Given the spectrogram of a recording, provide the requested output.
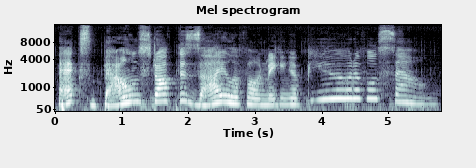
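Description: A woman reads aloud the picture book she wrote, very slowly and deliberately, her high, bright voice very animated and sing-song with plenty of exclamations for young children. Faint noise sits in the background.

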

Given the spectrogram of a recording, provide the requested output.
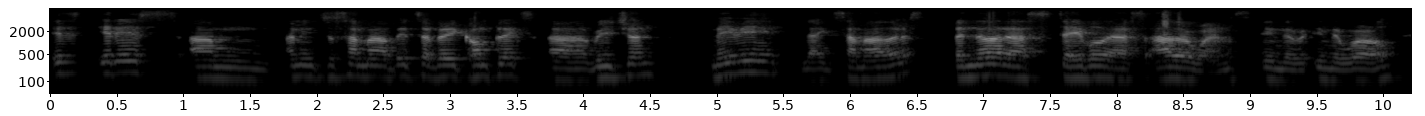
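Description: Speaking from a room at home through headset earphones on a video call, this young man from Argentina moderates a webinar panel in an Argentine Spanish accent. His mid-range voice moves a little slowly, and he keeps hesitating, with many ums and restarts. The sound quality is lo-fi.

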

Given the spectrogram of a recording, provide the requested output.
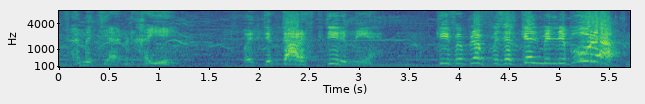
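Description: A man's voice: very high-pitched, sing-song, fast, gravelly, faint music behind, heavily acted. An actor playing an angry middle-aged father who threatens his nephew, speaking. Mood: menacing. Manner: menacing, shouting, then coldly quiet. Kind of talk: TV drama acting.

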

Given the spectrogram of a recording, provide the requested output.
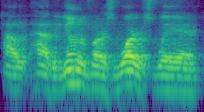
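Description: With an unhurried, lowish voice and the highs cut off, a middle-aged American comic from Chicago spins conversational stories as a podcast guest, reenacting dialogue. The room is audible through a distant mic, along with faint noise.

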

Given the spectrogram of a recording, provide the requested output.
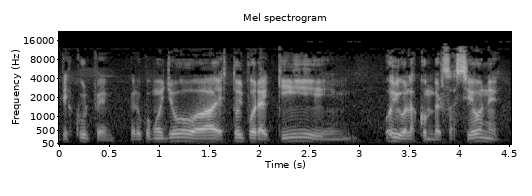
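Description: A nosy, sly house servant. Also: male voice, fairly low pitch, measured pace, a bit bright, a little hiss or hum. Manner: insinuating, chuckling. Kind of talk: telenovela acting.

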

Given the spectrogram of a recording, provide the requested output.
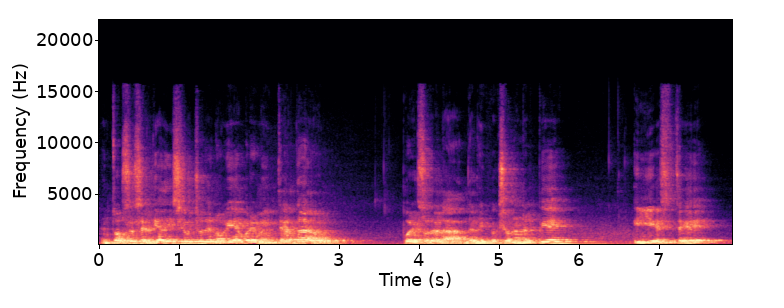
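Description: A man's voice: a little high, measured pace, darkish tone. A man in his sixties, a patient telling his story in an interview, hesitant with many fillers and restarts, recorded in a small medical office. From Mexico. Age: 60s. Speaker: patient giving a testimonial. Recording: echoey small room, faint noise.

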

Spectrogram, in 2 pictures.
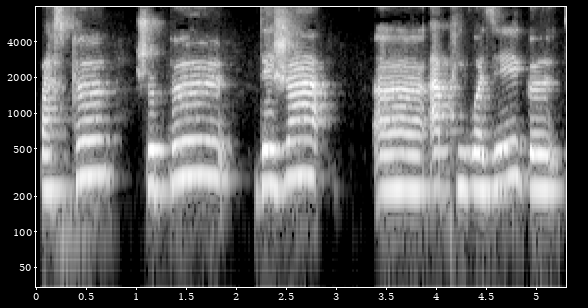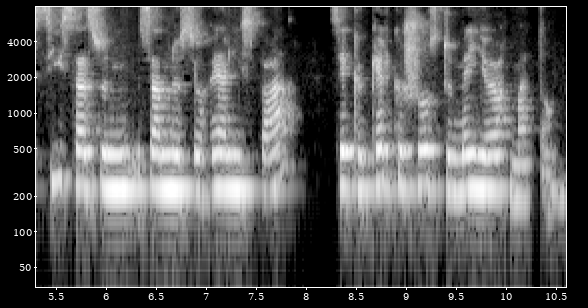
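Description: A native German speaker from Austria, a woman in her fifties with a somewhat high voice, hosts a slow, gentle webcam workshop about gratitude, delivered live online. Her delivery is reflective and halting, packed with restarts and fillers, and her hands move expressively as she talks. The recording comes from a small indoor room with noticeable echo.

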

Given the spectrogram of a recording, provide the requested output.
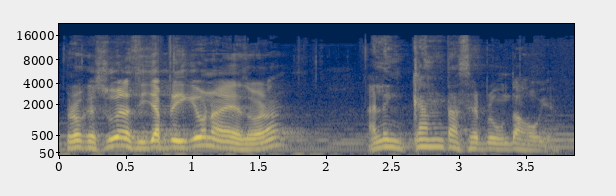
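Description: A man preaching a passionate sermon, shifting between loud cries and hushed asides and acting out the people in his story. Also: fairly high pitch, expressive, racing, faint music behind. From Paraguay. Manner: acts out voices of the people in the story. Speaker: pastor.

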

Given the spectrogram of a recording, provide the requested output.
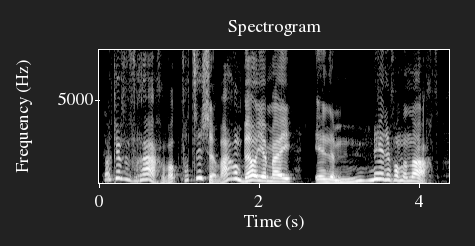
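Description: A man's voice: extremely high pitch, huge pitch swings, fairly quick, a bit bright. A young man giving playful, casual let's-play commentary, often voicing his character with mock emotional outbursts. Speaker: gaming YouTuber.

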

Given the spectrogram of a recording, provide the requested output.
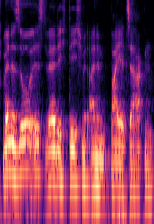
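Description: A grumpy fisherman loses his temper and threatens his own fishing hook in a storybook tale, as a man puts him on. The voice is very deep and low, and it sounds scolding and threatening. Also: expressive, normal speed, mellow, natural voice. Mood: angry. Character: grumpy, hot-tempered adult male fisherman.

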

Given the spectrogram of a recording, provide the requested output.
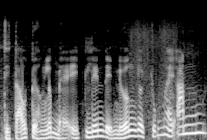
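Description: A blustering old country man who boasts and then defends himself , as a performer puts him on. He talks slowly, and his pitch swings widely up and down. Faint insect chirps and animal sounds come from the fields behind him. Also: very animated, warm tone, slight background noise, lightly acted. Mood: boasting. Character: boastful, dim-witted old village man.

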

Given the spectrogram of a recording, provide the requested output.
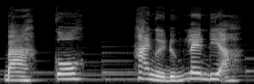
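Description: A woman's voice: moderate pace, a bit bright, soft background music, close to an everyday voice. A woman voicing a young housemaid who calls out in urgent panic. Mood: pleading. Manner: shrill, urgent calling.

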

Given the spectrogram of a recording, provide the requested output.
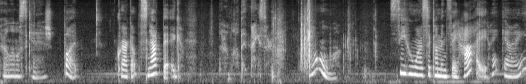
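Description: A young woman in casual vlog chat at home, talking into a phone held at arm's length, chatty and rushed, often dropping into a whisper. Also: fairly high pitch, lively intonation, noisy background. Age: young adult. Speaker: vlogger. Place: home bedroom, indoors.

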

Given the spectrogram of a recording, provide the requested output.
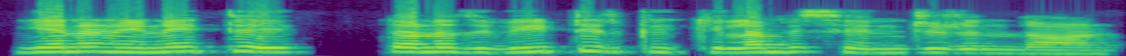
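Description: Clear-voiced woman reading a novel aloud. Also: high voice, moderate pace, dry recording. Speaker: narrator. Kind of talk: scripted narration of an audio novel.

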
